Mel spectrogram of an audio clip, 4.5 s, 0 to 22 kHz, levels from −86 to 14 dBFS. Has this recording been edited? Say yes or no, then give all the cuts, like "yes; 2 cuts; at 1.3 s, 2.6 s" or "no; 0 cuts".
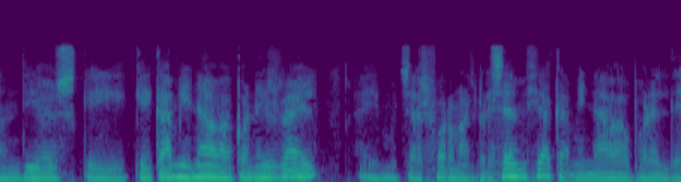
yes; 2 cuts; at 2.2 s, 3.2 s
